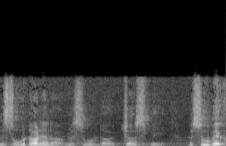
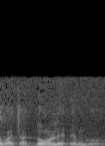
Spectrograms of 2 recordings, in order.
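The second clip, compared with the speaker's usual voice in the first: soft, lower secret warning; conspiratorial whisper; 7 semitones lower, 16 dB quieter than usual. Acted. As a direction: hush it like a secret. God whispering to Pharaoh.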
